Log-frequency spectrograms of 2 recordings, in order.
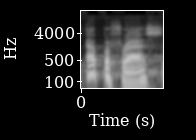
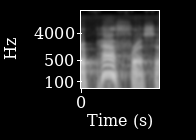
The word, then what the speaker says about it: Epaphras: His name was Epaphras, that's one pronunciation, or Epaphras if you prefer, which is probably more of an American pronunciation.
